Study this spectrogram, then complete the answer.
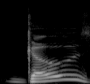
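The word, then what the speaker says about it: Gose: right conversation's over but I pronounce I pronounce the beer style goza uh I always have and I don't know you want to pronounce it goes you want to pronounce it goes a you want to pronounce it geez I don't care how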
